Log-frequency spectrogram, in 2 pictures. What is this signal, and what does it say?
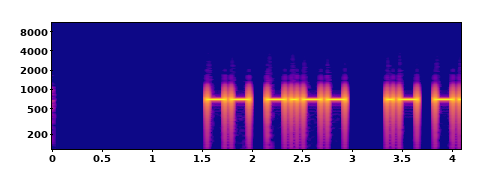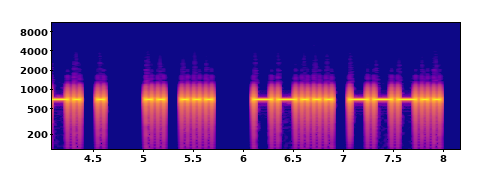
Morse code, heard as a keyed tone, about 20 wpm, 700 Hz. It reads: MY AGE IS 78
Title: Speed-Racing Common QSO Phrases - 20wpm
